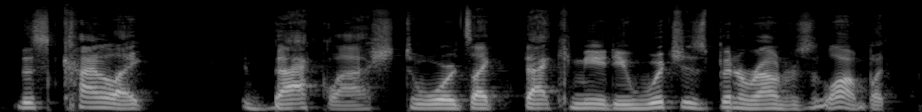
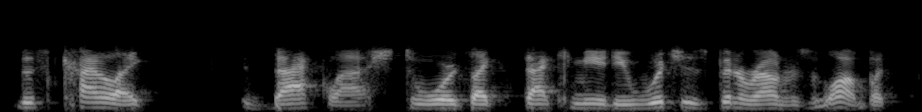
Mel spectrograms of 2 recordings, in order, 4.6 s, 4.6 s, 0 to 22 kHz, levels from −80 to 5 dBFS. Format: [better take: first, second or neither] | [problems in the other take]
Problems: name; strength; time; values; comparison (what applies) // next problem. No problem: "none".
first | phone-call audio; nothing above 3.5 kHz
